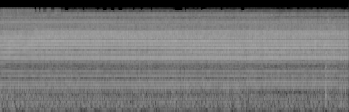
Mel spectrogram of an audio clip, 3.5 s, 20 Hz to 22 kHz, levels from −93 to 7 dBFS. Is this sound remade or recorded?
recorded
